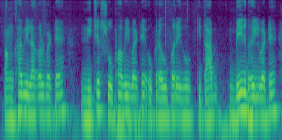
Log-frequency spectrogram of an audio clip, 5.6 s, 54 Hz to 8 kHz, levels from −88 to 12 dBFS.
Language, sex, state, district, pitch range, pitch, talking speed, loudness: Bhojpuri, male, Bihar, Muzaffarpur, 120-135 Hz, 125 Hz, 160 wpm, -17 LUFS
